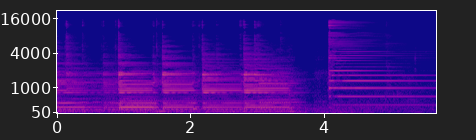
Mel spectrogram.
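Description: Strings of an unplugged Epiphone Les Paul Special I P-90 electric guitar plucked one after another, a note about every half second, each ringing and decaying. About four seconds in, a single note, the E the tuner reads, is struck and left to ring and fade. The strings are being checked against a clip-on tuner to show that they hold their tuning.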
